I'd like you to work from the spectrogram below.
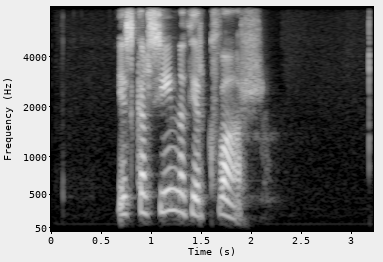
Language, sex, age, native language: Icelandic, female, 40-49, Icelandic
